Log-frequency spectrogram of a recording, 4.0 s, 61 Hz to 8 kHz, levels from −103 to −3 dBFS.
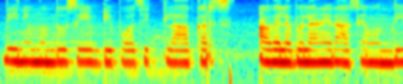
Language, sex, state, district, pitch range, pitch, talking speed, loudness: Telugu, female, Telangana, Mahabubabad, 220-225 Hz, 220 Hz, 135 wpm, -18 LUFS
